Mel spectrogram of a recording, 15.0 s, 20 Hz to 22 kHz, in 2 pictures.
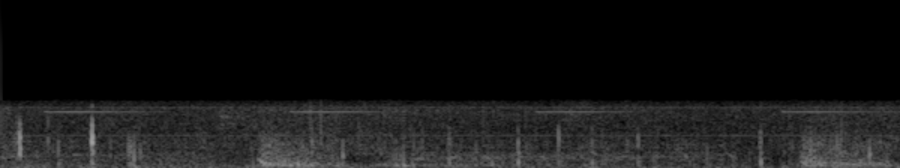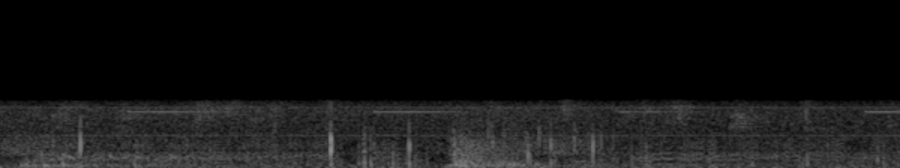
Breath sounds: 2.06-2.90 s: inhalation
3.18-6.34 s: exhalation
6.60-7.44 s: inhalation
7.68-10.96 s: exhalation
11.28-12.12 s: inhalation
12.40-15.00 s: exhalation

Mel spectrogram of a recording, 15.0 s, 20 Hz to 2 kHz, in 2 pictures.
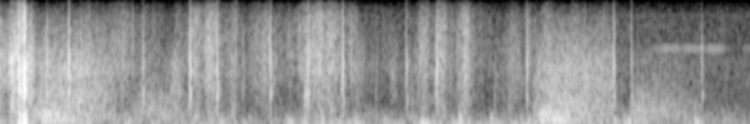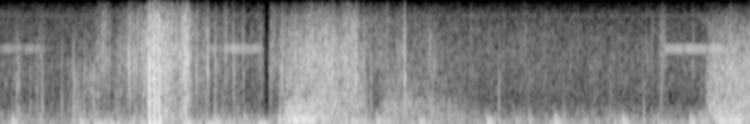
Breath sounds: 5.24-6.15 s: inhalation
6.30-7.21 s: exhalation
10.27-11.27 s: inhalation
11.35-12.35 s: exhalation

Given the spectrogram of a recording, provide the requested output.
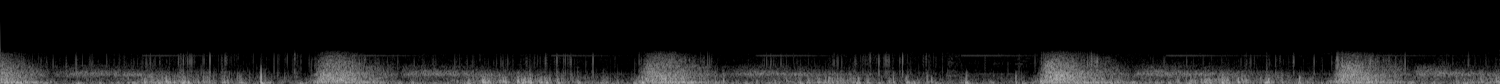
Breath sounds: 0.00-0.53 s: inhalation
0.59-2.87 s: exhalation
0.59-2.87 s: crackles
3.05-4.02 s: inhalation
4.00-6.05 s: exhalation
4.00-6.05 s: crackles
6.28-7.25 s: inhalation
7.30-9.72 s: exhalation
7.30-9.72 s: crackles
10.40-11.37 s: inhalation
11.35-13.21 s: exhalation
11.35-13.21 s: crackles
13.39-14.21 s: inhalation
14.25-15.00 s: exhalation
14.25-15.00 s: crackles

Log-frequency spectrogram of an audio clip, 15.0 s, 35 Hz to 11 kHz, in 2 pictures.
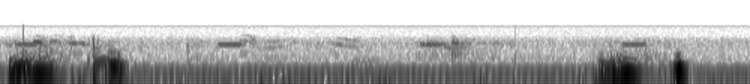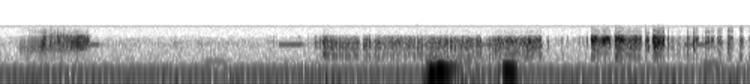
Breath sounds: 0.00-0.79 s: inhalation
0.84-1.45 s: exhalation
5.89-6.66 s: inhalation
6.67-7.04 s: exhalation
11.68-12.51 s: inhalation
12.54-13.08 s: exhalation

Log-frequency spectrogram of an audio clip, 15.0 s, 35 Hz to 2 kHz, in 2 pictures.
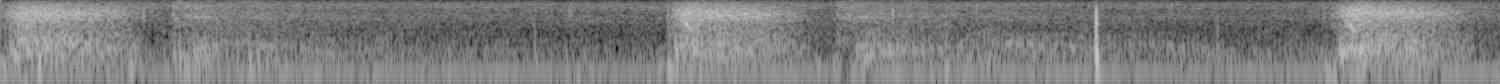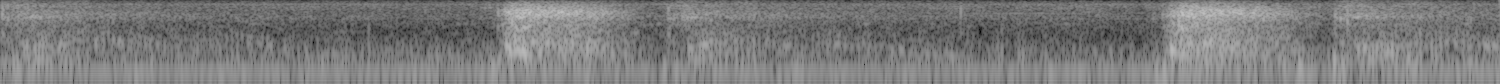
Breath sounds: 0.00-0.69 s: inhalation
0.69-2.05 s: exhalation
0.69-2.05 s: wheeze
3.25-3.69 s: wheeze
3.27-4.04 s: inhalation
4.18-5.48 s: exhalation
4.22-4.78 s: wheeze
6.67-7.23 s: wheeze
6.67-7.45 s: inhalation
7.49-8.33 s: exhalation
7.49-8.33 s: wheeze
9.98-10.68 s: inhalation
9.98-10.68 s: wheeze
10.82-11.66 s: exhalation
10.82-11.80 s: wheeze
13.33-14.15 s: inhalation
13.33-14.15 s: wheeze
14.15-14.90 s: exhalation

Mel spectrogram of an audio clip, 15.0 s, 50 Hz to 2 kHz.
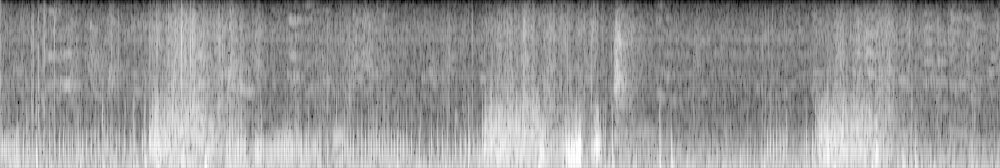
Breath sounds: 2.05-3.15 s: inhalation
2.05-3.15 s: crackles
3.15-3.76 s: exhalation
3.15-3.76 s: rhonchi
7.19-8.18 s: inhalation
7.19-8.18 s: crackles
8.18-8.80 s: exhalation
8.39-8.80 s: rhonchi
12.18-13.13 s: crackles
12.22-13.17 s: inhalation
13.17-13.93 s: exhalation
13.17-13.93 s: crackles

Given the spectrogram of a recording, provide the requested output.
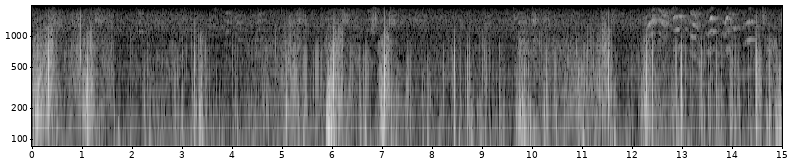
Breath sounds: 0.00-0.81 s: inhalation
0.00-0.81 s: crackles
0.82-1.66 s: exhalation
0.82-1.66 s: crackles
3.10-3.61 s: inhalation
3.10-3.61 s: crackles
4.98-5.54 s: inhalation
4.98-5.54 s: crackles
5.56-6.77 s: exhalation
5.56-6.77 s: crackles
6.81-7.69 s: inhalation
6.81-7.69 s: crackles
9.56-10.43 s: inhalation
9.56-10.43 s: crackles
12.10-12.76 s: inhalation
12.10-12.76 s: crackles
13.74-14.24 s: inhalation
13.74-14.24 s: crackles

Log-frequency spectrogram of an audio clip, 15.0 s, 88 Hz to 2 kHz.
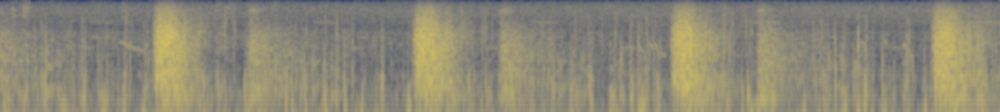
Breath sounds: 1.71-2.20 s: wheeze
2.24-3.13 s: inhalation
3.64-5.28 s: exhalation
6.17-7.14 s: inhalation
7.48-8.58 s: exhalation
9.62-10.03 s: wheeze
10.07-11.04 s: inhalation
11.38-12.49 s: exhalation
13.36-13.77 s: wheeze
14.06-15.00 s: inhalation

